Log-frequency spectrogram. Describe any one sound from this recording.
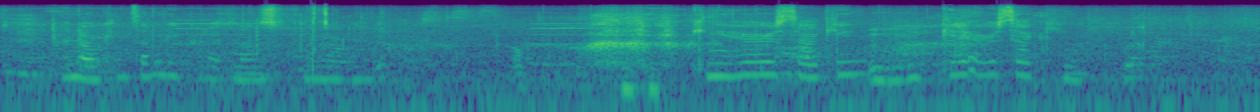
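A young woman speaks softly close by.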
